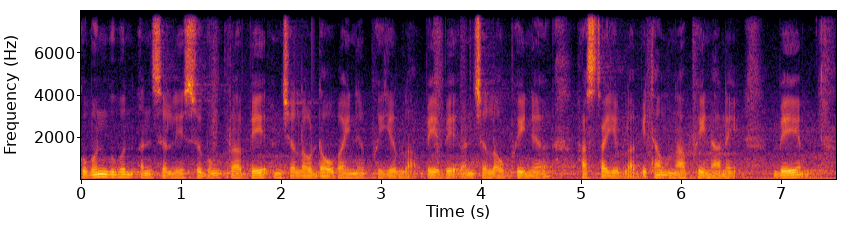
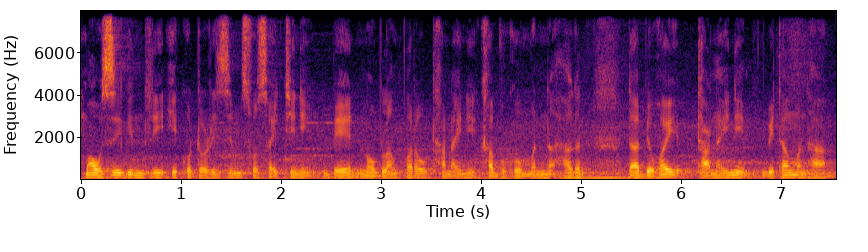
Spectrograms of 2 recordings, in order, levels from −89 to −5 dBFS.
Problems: low volume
